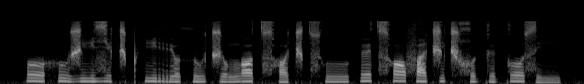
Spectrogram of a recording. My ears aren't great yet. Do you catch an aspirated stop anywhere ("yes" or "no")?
yes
